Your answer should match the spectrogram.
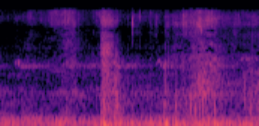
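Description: Quiet outdoor background with a faint, short high chirp repeating two or three times a second and a few soft clicks such as footsteps, the clearest about a second in.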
